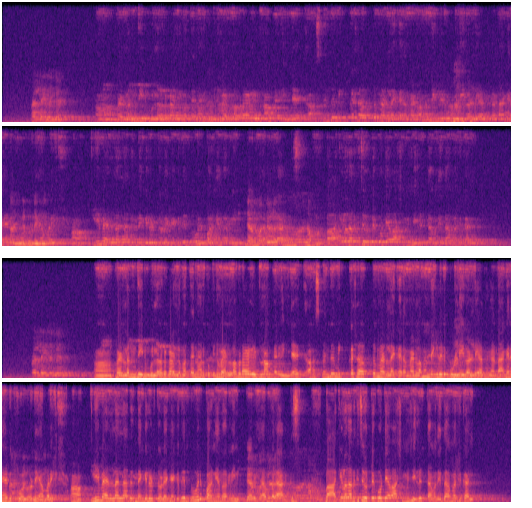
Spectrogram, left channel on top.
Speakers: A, on the left; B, on the right.
A: വെള്ളൽല്ലേ
B: ആഹ് വെള്ളൊന്നും തിരുമ്പൂല്ല അതൊ കല്ല്മത്തന്നെ അലക്കു
A: വെള്ള
B: പിന്നെ വെള്ളം ഇവിടെ ഇടുന്ന ആൾ കാര് ന്റെ ഹസ്ബൻഡ് മിക്ക ഷർട്ടും വെള്ളേക്കാരം വെൽക വെള്ളം എന്തെങ്കിലും ഒരു
A: ആഹ്
B: പുള്ളി കള്ളി അങ്ങനെ എടുക്കള്ളൂ
A: കണ്ടിട്ടുണ്ടെങ്കി
B: ഞാൻ പറയും ആ ഈ വെള്ളമല്ലാത എന്തെങ്കിലും ഇത്തോടെ കേൾക്കത് എന്തോരു പണിയാന്ന് അറിയോ ഇനിക്കറിയാം
A: ഞമ്മക്ക് ആഹ്
B: <unintelligible>
A: നമ്മക്ക്
B: ബാക്കിയുള്ളത്
A: എന്താ
B: തനക്ക്
A: പറയാ
B: ചുരുട്ടി കൂട്ടിയ ആ വാഷിങ് മെഷീൽ ഇട്ടാൽ മതി ഇതാകുമ്പോൾ അനക്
